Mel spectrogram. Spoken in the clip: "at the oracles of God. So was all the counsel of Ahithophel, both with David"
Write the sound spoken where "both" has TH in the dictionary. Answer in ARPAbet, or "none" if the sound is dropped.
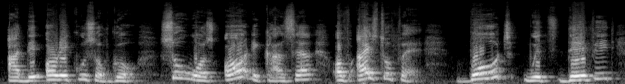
T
